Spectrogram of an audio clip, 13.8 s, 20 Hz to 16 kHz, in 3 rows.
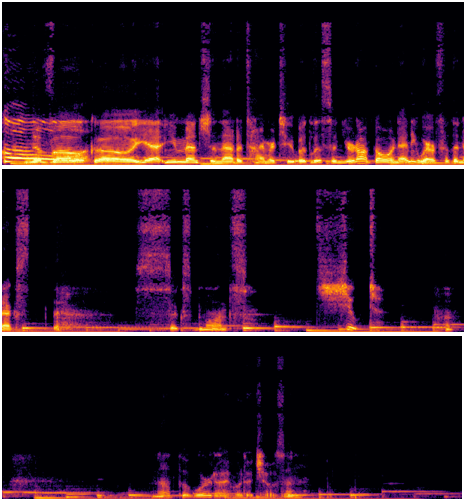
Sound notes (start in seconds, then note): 9.1 scoffs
